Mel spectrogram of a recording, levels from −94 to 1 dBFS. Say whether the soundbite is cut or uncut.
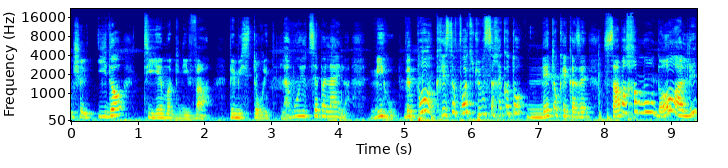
cut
